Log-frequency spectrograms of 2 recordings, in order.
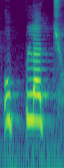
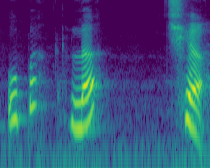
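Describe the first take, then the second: First: Said in the usual way. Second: उपलक्ष्य stretched very slowly syllable by syllable; उपलक्ष्य dragged out with a falling end; drawn-out demo. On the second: Shown as a demonstration. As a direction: model उपलक्ष्य slowly, each sound clear. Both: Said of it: "उपलक्ष्य होता है".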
